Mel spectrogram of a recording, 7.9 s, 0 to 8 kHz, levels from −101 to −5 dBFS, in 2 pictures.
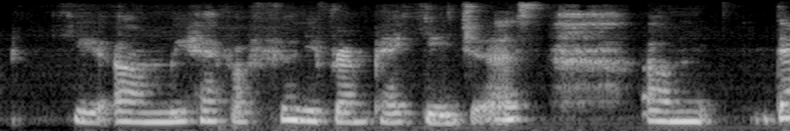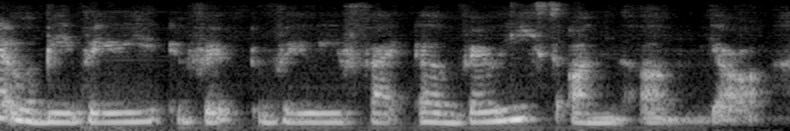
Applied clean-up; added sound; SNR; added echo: neural separator model SepFormer DNS4.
